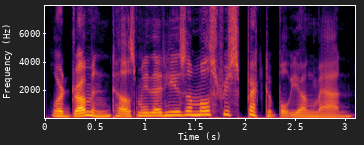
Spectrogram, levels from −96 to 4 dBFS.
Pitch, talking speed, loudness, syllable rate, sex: 190 Hz, 230 wpm, -19 LUFS, 5.4 syllables/s, female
